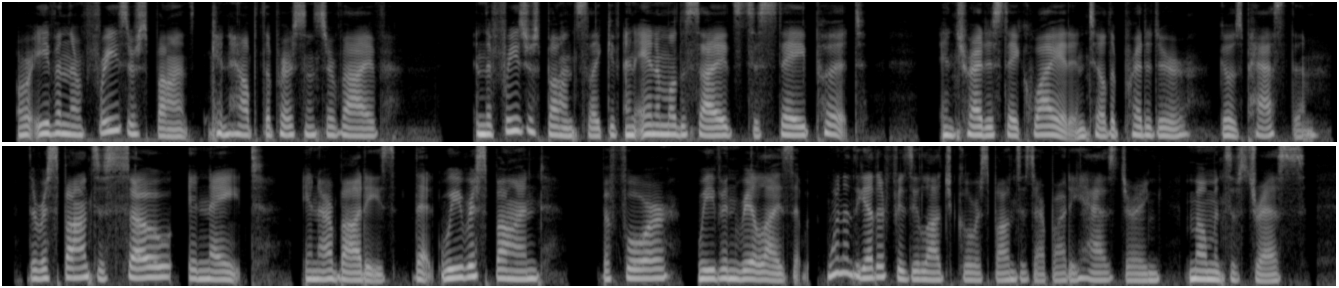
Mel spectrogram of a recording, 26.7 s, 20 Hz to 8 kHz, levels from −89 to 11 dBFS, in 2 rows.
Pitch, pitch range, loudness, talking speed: 180 Hz, 160-195 Hz, -27 LUFS, 140 wpm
